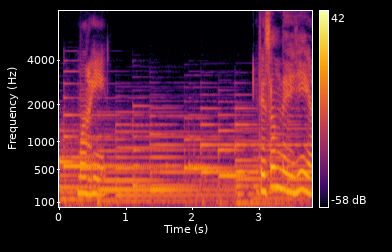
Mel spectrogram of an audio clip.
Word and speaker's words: Marie: Her work will be completely in France, a Frenchman will become her husband, her name will be pronounced according to the French phonetics, Marie.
